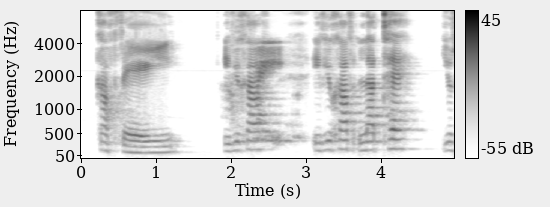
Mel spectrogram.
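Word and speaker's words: café: ballet ballet if you have Cafe you say Cafe if you have latte you say latte of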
